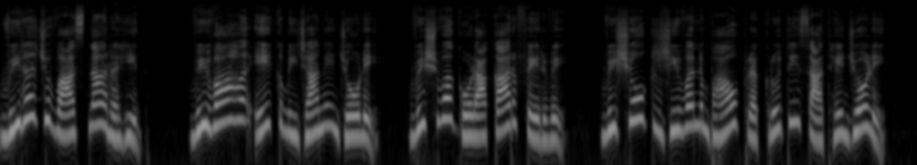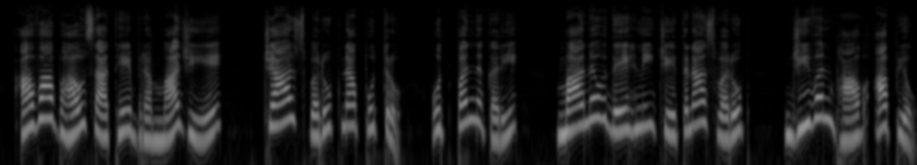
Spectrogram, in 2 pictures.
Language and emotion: Gujarati, neutral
